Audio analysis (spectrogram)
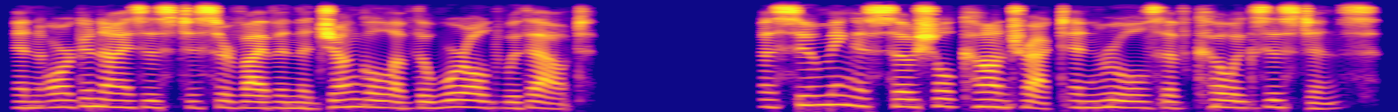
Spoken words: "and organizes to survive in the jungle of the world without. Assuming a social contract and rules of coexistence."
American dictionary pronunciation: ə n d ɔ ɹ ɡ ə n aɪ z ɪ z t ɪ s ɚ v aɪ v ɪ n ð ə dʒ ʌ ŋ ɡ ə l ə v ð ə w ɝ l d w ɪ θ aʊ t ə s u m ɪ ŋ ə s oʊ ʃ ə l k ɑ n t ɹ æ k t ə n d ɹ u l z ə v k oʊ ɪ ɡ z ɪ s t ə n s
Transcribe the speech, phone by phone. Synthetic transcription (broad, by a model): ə n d ɔ ɹ ɡ ə n aɪ z ɪ z t ɪ s ɚ v aɪ v ɪ n ð ə dʒ ʌ ŋ ɡ l ə v ð ə w ɝ l d w ɪ θ aʊ t ə s u m ɪ ŋ ə s oʊ ʃ l k ɑ n t ɹ æ k t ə n ɹ u l z ə v k oʊ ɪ ɡ z ɪ s t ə n s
